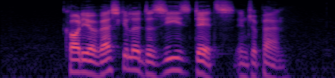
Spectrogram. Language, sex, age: English, male, 19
